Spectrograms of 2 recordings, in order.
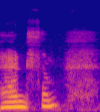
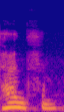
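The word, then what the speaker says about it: handsome: इट इज़ नॉट हैंडसम। डी जो है silent होता है। इट इज़ हैंडसम।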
